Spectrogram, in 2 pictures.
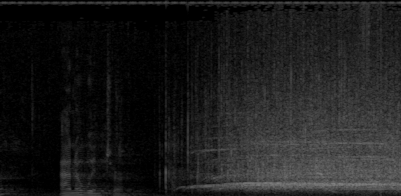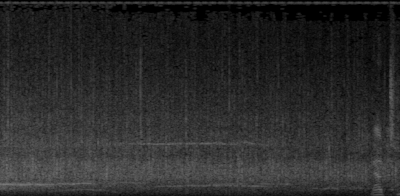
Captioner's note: cheering and applause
